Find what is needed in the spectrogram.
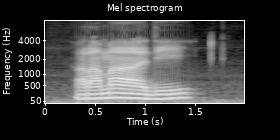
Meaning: gray (color)
- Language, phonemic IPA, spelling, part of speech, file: Arabic, /ra.maː.dijj/, رمادي, adjective, Ar-رمادي.ogg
